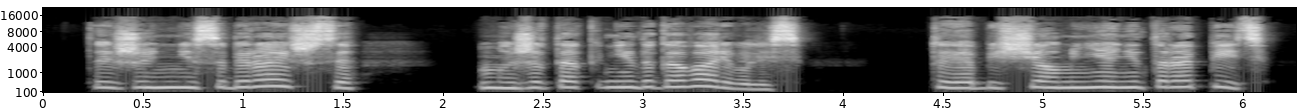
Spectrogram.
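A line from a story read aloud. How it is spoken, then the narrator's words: Ashamed mumbling. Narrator (Russian): замямлила я, сгорая от стыда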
